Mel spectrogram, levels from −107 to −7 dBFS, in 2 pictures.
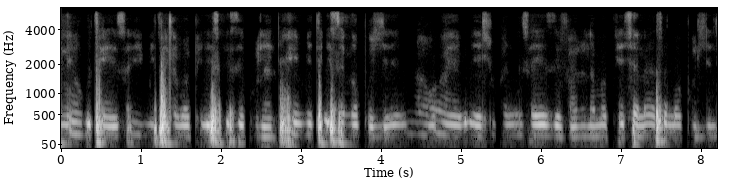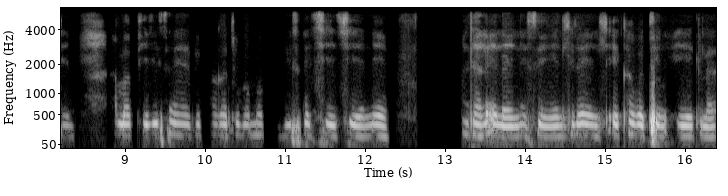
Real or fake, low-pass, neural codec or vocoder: fake; 5.4 kHz; codec, 44.1 kHz, 7.8 kbps, DAC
